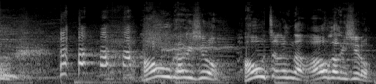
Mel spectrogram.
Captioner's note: yelling ahead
